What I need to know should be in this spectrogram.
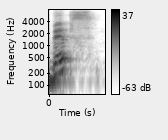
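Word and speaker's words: bps: nerdy banker stuff um a basis point bips if you've ever seen the acronym pronounced out loud uh a basis point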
